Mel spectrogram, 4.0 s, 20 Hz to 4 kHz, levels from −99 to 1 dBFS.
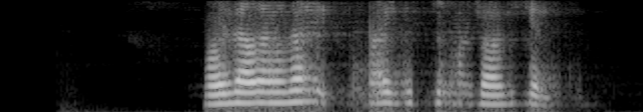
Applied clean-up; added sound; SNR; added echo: neural separator model SepFormer WHAMR!.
